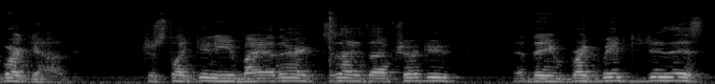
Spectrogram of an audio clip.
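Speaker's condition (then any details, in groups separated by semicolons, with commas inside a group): Friedreich's ataxia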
